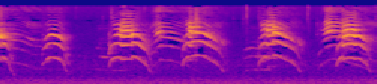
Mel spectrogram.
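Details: Crying cats awaiting their mother: a steady string of loud, high meows, about one per second, each bending up then down, over a soft background hum.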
